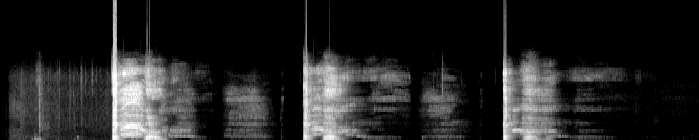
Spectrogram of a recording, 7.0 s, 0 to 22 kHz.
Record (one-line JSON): {"three_cough_length": "7.0 s", "three_cough_amplitude": 32768, "three_cough_signal_mean_std_ratio": 0.28, "survey_phase": "beta (2021-08-13 to 2022-03-07)", "age": "45-64", "gender": "Male", "wearing_mask": "No", "symptom_none": true, "smoker_status": "Ex-smoker", "respiratory_condition_asthma": true, "respiratory_condition_other": true, "recruitment_source": "REACT", "submission_delay": "6 days", "covid_test_result": "Negative", "covid_test_method": "RT-qPCR", "influenza_a_test_result": "Negative", "influenza_b_test_result": "Negative"}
